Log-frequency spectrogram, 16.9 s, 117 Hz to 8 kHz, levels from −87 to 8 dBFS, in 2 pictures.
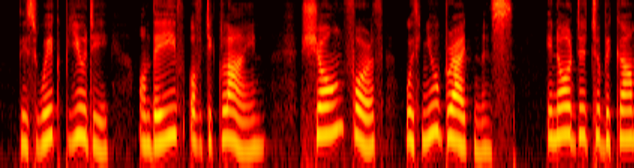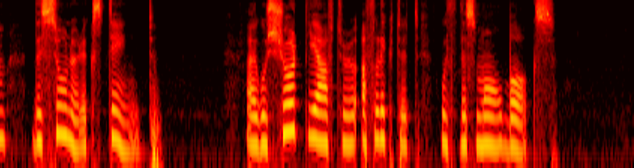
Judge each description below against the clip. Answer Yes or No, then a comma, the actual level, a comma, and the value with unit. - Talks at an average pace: No, slow, 100 wpm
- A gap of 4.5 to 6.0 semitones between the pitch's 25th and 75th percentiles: No, average, 3.3 semitones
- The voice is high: Yes, high, 230 Hz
